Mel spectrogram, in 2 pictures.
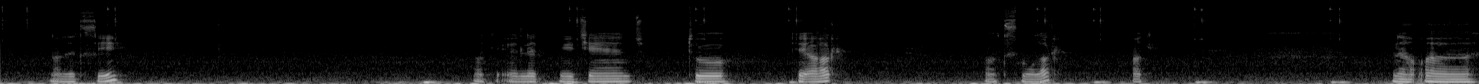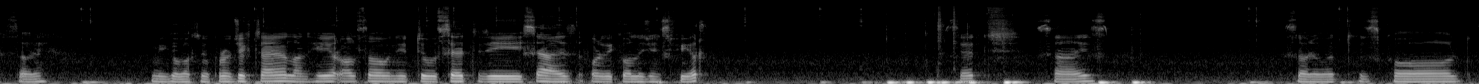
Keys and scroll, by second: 23.4-24.6 typing, 25.6-26.7 typing.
